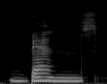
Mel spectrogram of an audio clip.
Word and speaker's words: bends: This is a difficult combination to pronounce. Bends. You're almost not pronouncing the D.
